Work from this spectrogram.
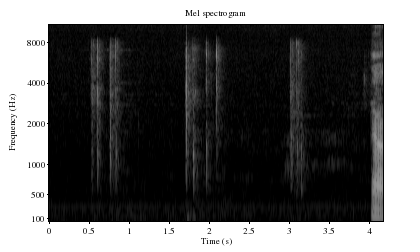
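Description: A computer keyboard is typed on while HTML meta tags are being written: a few sparse clusters of close, crisp keystrokes in a quiet room, followed by a brief burst of speech at the end.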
